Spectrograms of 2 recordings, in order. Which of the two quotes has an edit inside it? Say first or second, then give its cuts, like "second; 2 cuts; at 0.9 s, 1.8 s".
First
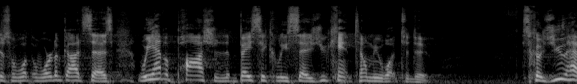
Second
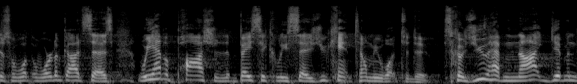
second; 1 cut; at 4.4 s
